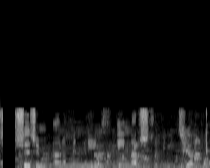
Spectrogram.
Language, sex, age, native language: Icelandic, female, 10, Icelandic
